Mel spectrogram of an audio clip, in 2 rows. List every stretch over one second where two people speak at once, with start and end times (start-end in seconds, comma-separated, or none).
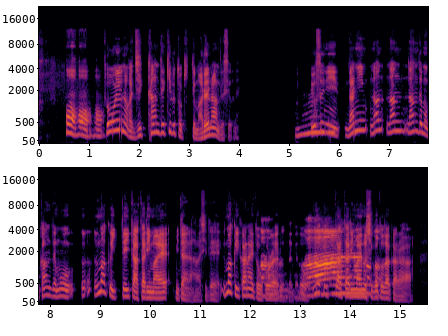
13.0-14.7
